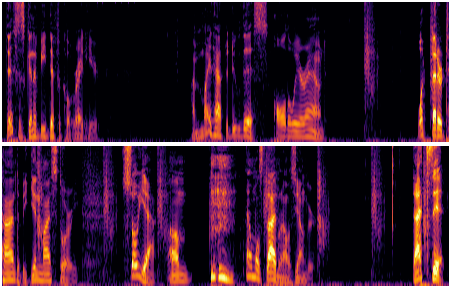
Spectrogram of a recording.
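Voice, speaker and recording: A man's voice: medium pitch, big pitch swings, normal speed, pauses often, a bit bright, a little hiss or hum. A man from Toronto hosting a Let's Play, telling a story in a chatty, rambling, self-deprecating way over gameplay. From Toronto, Canada.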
